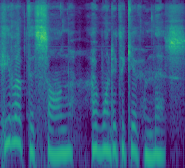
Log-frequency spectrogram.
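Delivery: mumbled, muttering to itself. The knocked-out pumpkin turns into the Lady Librarian, who mutters her words. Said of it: "it mutters".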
